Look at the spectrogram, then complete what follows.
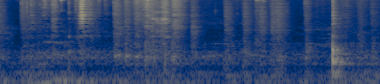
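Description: A spoon scraping and clinking against a cooking pot of thick gravy, in irregular strokes, with one sharp clank about five seconds in.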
